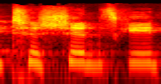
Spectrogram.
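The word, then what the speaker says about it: Ptaszynski: Well, I say Tashinsky. Dan Schreiber, who hosts our podcast, says Jasinski, which is a mispronunciation.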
